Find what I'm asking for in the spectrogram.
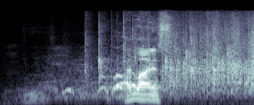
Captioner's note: applause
